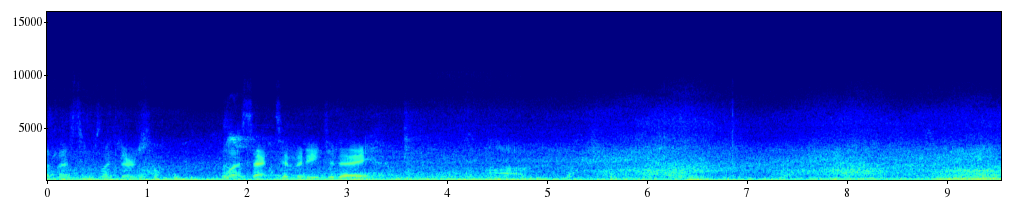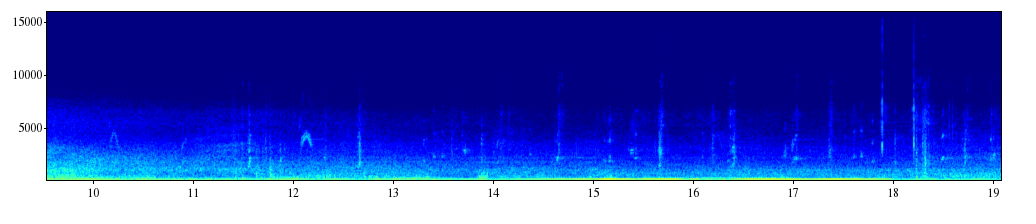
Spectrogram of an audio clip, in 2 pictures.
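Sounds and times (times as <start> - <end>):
bicycle road noise on pavement: 0.0 - 19.0
steady low hum: 0.0 - 19.0
wind: 0.0 - 19.0.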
